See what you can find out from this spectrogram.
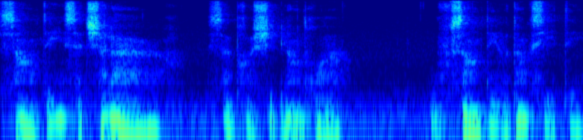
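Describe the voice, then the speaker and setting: Speaking at a very slow pace with long, frequent pauses, a man uses a fairly low pitch with very wide swings, a bright, sharp tone and vocal fry. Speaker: meditation guide. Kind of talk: guided sleep meditation. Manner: soft-spoken, slow.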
